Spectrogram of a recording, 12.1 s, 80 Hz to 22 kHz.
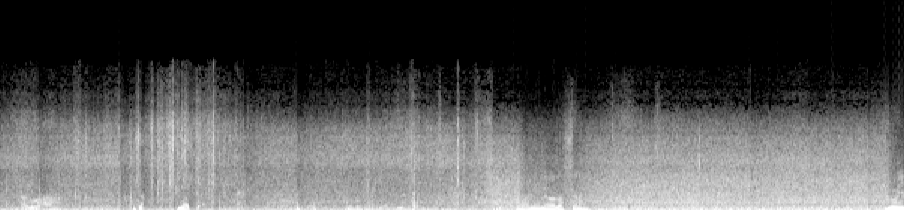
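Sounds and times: waterfall roaring: 0:00.0 - 0:12.0
person speaking: 0:01.7 - 0:05.9.

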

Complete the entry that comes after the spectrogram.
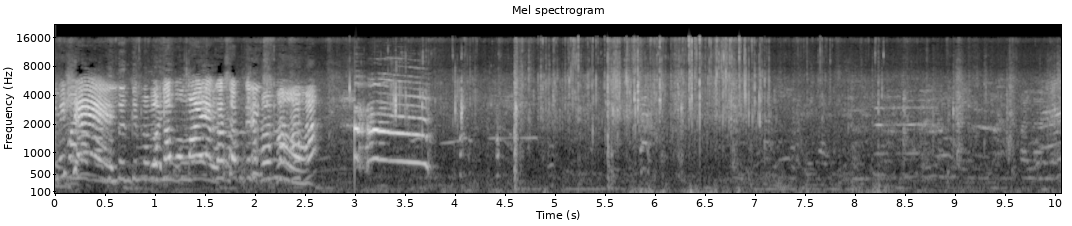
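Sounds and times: rooster crowing: 0:03.0 - 0:04.0, 0:08.1 - 0:09.6.

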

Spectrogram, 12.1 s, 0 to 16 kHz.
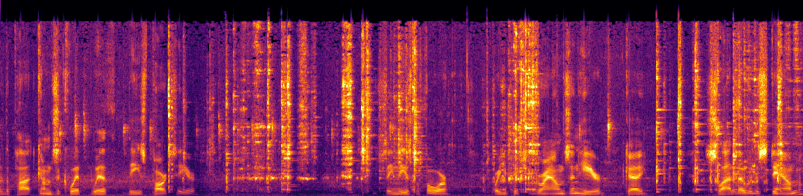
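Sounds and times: metal percolator parts clinking: 0:01.9 - 0:12.0.

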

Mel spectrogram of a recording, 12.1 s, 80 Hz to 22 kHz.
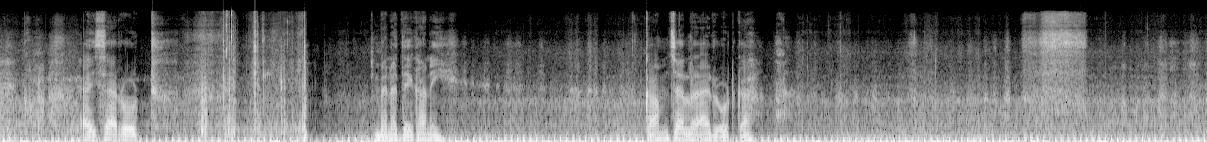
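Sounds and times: motorcycle engine running: 0:00.0 - 0:12.0
tyres on gravel road: 0:00.0 - 0:12.0.

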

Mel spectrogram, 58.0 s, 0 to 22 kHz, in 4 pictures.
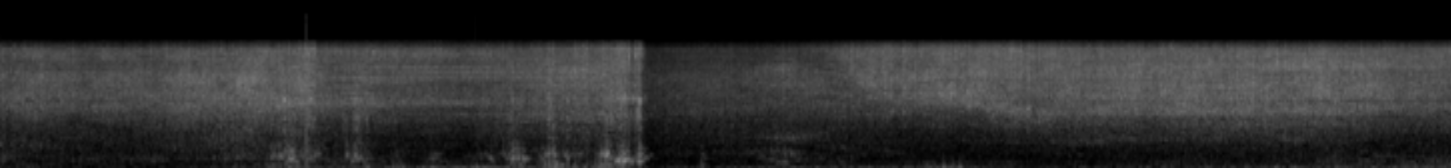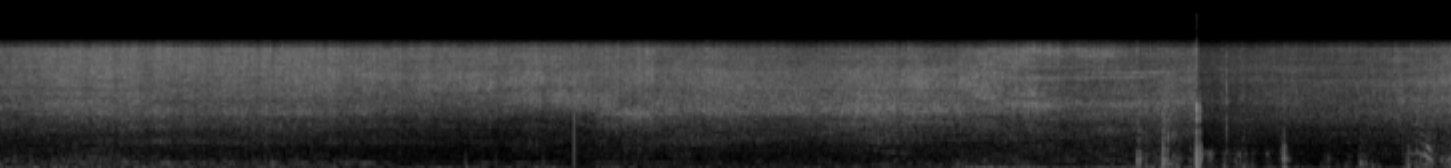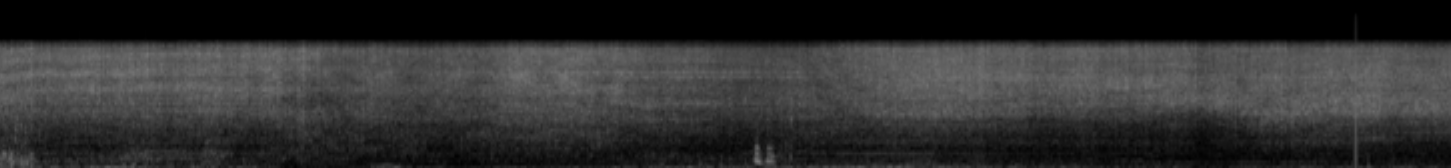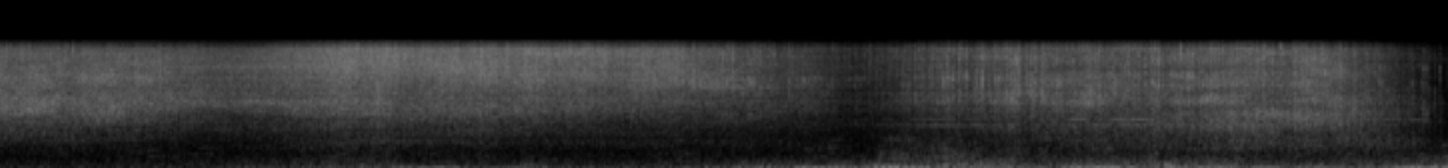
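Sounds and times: model train rattling on track: 0:00.0 - 0:58.0.

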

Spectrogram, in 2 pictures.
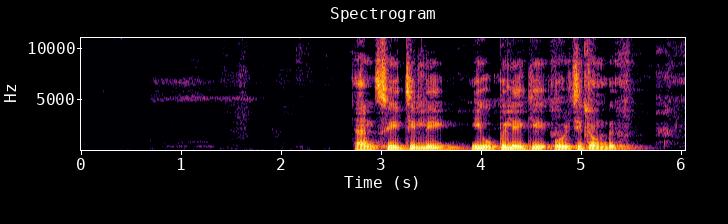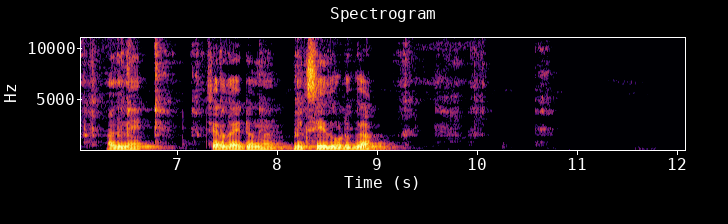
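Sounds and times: metal spoon clinking on glass plate: 0:05.8 - 0:08.5, 0:09.1 - 0:10.8.

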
